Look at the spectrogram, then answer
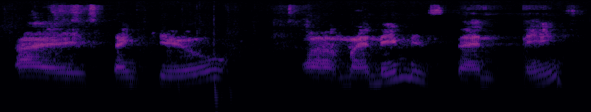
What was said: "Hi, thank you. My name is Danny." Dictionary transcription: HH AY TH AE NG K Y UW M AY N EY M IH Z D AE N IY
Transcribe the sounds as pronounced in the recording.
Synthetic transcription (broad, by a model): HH AY T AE NG K Y UW M AY N EY M IH Z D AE N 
